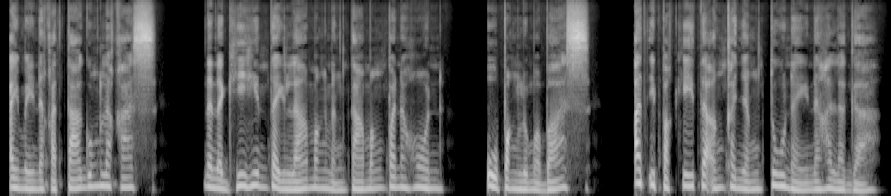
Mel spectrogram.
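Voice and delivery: plain reading voice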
